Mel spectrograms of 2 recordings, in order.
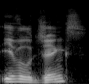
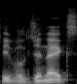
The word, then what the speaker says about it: Evilginx: I call it Evilginx, but Okay. it's also fine if anyone calls it Evilginx, Evil Gen X or whatever.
